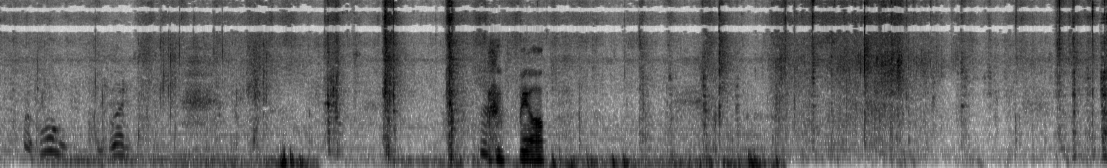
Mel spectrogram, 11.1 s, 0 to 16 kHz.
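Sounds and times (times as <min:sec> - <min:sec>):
harvesting sickle knocking and scraping: 0:03.2 - 0:04.8, 0:10.5 - 0:11.0.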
